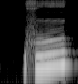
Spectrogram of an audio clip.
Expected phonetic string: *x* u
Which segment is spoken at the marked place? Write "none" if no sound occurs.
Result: x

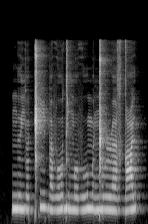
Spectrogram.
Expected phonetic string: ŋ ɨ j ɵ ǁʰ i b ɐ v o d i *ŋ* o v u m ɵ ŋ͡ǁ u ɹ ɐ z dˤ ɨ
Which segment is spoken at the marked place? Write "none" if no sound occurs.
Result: m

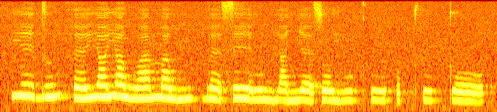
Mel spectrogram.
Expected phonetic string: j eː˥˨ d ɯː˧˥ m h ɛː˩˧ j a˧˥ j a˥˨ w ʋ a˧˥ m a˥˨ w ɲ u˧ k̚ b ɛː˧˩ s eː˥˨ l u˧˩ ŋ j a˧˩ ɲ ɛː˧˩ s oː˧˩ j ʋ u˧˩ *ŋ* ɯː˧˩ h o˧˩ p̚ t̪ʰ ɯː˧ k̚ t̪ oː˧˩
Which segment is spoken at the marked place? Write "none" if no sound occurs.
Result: kʰ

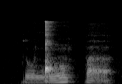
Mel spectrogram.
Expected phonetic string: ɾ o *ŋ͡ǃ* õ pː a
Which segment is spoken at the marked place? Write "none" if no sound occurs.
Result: ŋ͡ǃ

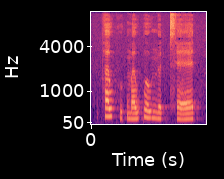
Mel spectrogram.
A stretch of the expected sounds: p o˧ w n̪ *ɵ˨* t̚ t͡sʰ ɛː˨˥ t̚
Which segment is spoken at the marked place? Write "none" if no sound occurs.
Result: ɵ˧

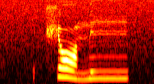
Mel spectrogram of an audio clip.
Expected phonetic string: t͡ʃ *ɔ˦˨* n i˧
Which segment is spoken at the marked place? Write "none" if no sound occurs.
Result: ɔ˦˨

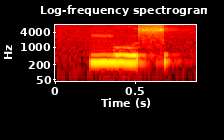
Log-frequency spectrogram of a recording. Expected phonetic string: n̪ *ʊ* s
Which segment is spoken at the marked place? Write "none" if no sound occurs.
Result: ʊ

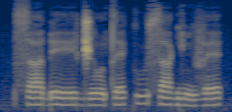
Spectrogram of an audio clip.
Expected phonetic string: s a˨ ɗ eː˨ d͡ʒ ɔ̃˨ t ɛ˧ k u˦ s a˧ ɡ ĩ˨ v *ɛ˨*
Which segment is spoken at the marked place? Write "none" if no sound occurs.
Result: ɛ˦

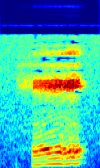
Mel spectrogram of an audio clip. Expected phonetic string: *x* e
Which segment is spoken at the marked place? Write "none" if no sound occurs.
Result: h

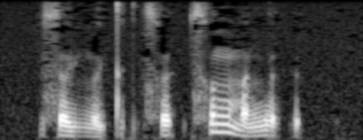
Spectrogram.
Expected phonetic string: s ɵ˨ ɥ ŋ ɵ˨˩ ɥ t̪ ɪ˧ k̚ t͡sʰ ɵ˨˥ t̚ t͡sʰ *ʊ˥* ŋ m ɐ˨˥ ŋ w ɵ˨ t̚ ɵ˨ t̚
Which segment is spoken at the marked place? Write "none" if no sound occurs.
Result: ʊ˥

